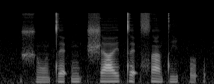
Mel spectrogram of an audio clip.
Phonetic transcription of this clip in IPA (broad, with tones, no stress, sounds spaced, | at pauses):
ʃ ũ˨ t ɛ˦ ʔ ŋ ɪ˦ ʔ ʃ a˦ ɪ̯ t ɛ˦ ʔ sʰ ã˦˨ t i˦˨ h ʊ˦ ʔ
